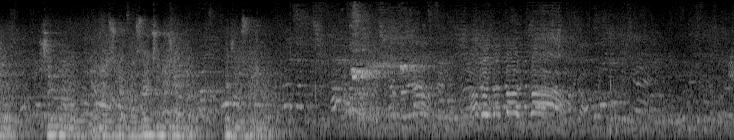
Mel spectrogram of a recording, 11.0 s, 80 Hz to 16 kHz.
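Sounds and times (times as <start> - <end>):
voices calling out echoing hall: 0.0 - 11.0.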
